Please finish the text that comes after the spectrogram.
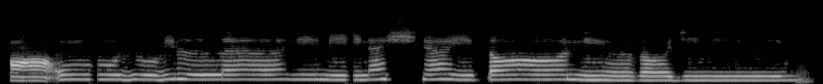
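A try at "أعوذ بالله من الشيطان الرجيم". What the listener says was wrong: Haknya masih tertukar itu dengan hak. Shinnya juga masih ya. Masih himina.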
